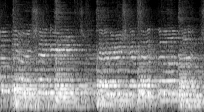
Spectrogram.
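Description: A church music group singing a hymn, several voices together over strummed acoustic guitar and electric guitar, with long held notes and the chord changing every couple of seconds.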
